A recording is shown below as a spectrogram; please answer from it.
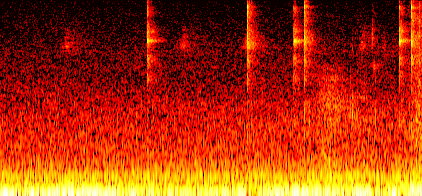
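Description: Faint clicking at a computer: a handful of short, sharp clicks, mostly in the second half, over a faint steady low hum.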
